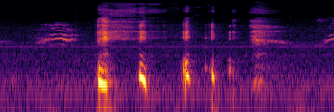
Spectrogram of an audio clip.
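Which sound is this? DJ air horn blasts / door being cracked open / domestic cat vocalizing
domestic cat vocalizing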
